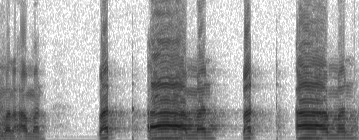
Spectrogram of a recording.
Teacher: Idhar halqi. Maka kita baca dengan idhar, kita baca dengan jelas nunnya.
